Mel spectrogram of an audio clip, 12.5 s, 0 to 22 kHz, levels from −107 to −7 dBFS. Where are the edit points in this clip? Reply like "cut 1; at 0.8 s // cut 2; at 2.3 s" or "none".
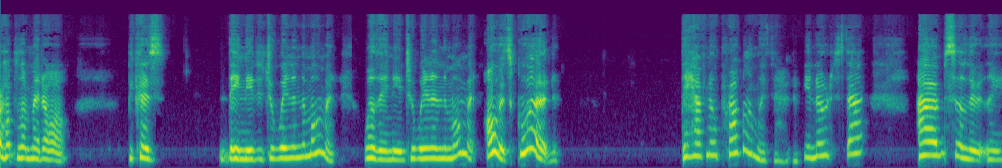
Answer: cut 1; at 4.4 s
